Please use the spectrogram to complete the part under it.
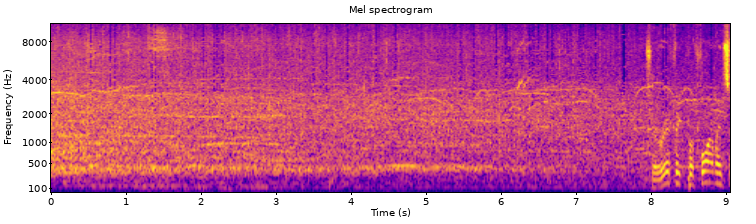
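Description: A large crowd cheers and applauds in a stadium.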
